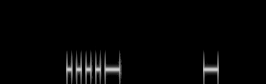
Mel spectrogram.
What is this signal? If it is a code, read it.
Morse code, heard as a keyed tone, about 25 wpm, 700 Hz. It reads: 4 T
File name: course / 25:10wpm / 092 Lesson 16d - Letter c - Two Characters 25wpm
